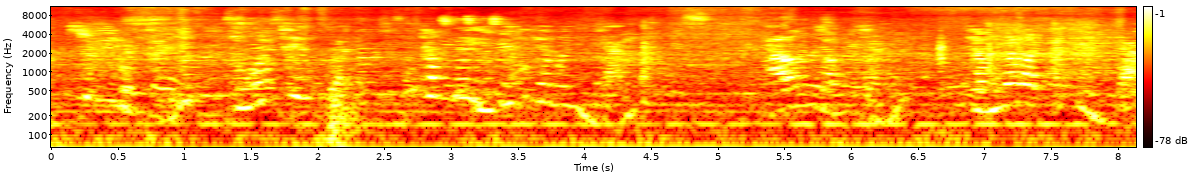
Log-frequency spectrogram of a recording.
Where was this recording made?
on a bus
